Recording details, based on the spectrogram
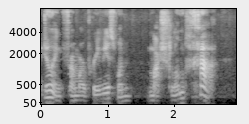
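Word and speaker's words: מה: is ma ma again this is a good one to show that H at the end of a word not being just a vow character here it just shows that there's an a sound and the word means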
